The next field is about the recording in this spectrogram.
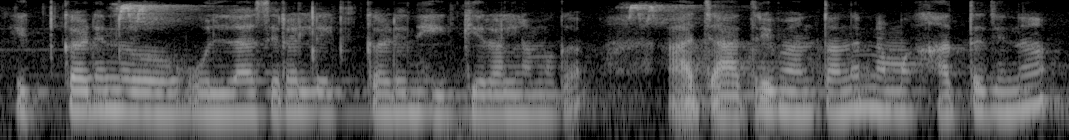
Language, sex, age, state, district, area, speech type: Kannada, female, 18-30, Karnataka, Gulbarga, urban, spontaneous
